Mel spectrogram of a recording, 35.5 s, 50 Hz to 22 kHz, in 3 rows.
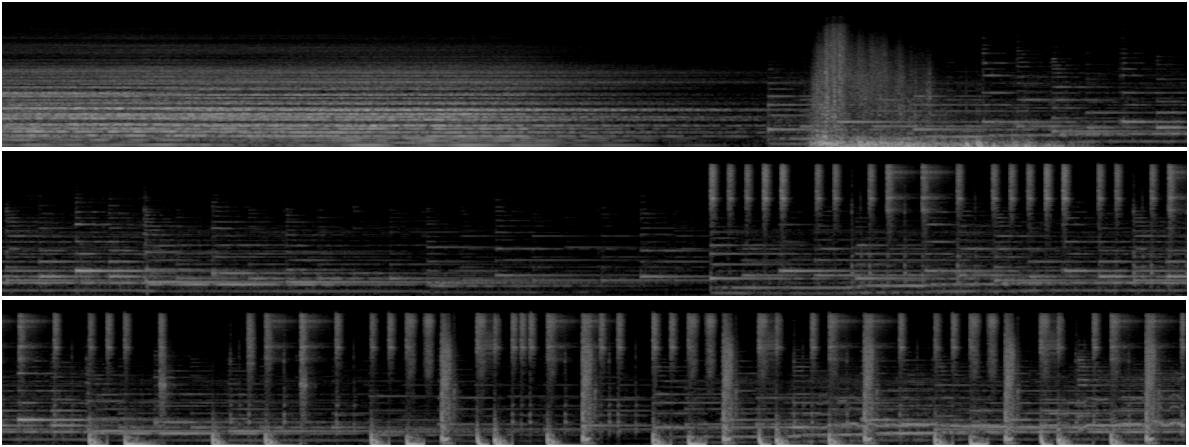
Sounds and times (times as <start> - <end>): Music: 0.0 - 35.5.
